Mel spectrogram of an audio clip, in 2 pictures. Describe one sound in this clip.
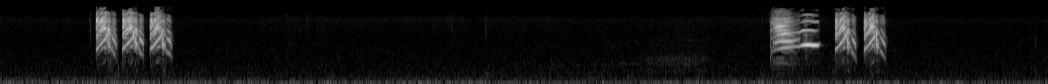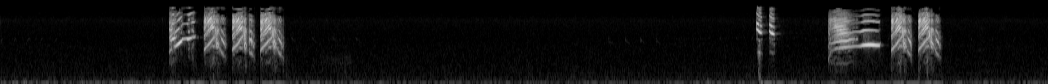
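A small bird sings short, bright chirping phrases close by, pausing between them.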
